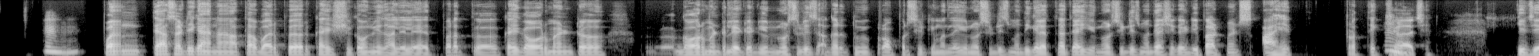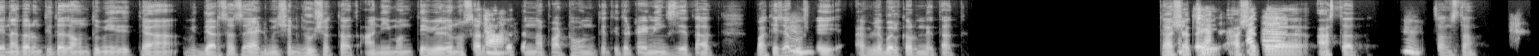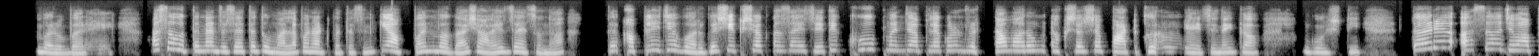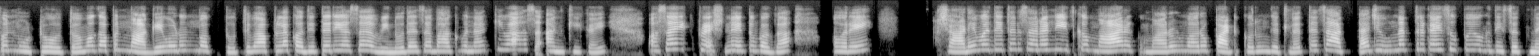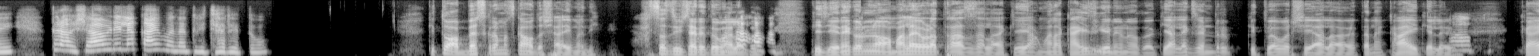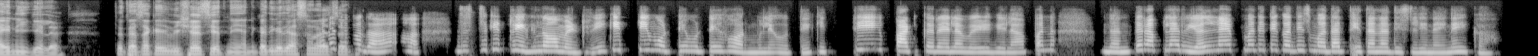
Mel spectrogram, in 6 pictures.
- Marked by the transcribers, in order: in English: "गव्हर्नमेंट"; in English: "गव्हर्नमेंट रिलेटेड युनिव्हर्सिटीज"; in Hindi: "अगर"; in English: "प्रॉपर सिटीमधल्या युनिव्हर्सिटीजमध्ये"; in English: "युनिव्हर्सिटीजमध्ये"; in English: "डिपार्टमेंट्स"; other background noise; breath; in English: "एडमिशन"; in English: "ट्रेनिंगज"; breath; in English: "अवेलेबल"; laughing while speaking: "विचार येतो?"; laughing while speaking: "असाच विचार येतो मला तर"; laugh; in English: "अलेक्झांडर"; in English: "ट्रिग्नोमेट्री"; in English: "फॉर्मुले"; in English: "रिअल लाईफ"
- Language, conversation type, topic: Marathi, podcast, शाळेबाहेर कोणत्या गोष्टी शिकायला हव्यात असे तुम्हाला वाटते, आणि का?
